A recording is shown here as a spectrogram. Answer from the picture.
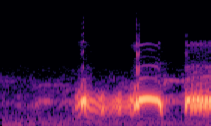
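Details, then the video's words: Spotted dove giving excited cooing used to stir wild doves into calling: soft low murmuring notes lead into a clear arched coo, then a steady held coo begins as the sound cuts off. "cu gáy thúc gù sung nhất// Tiếng cu gáy cực hay dùng kích bổi tập mồi thì khỏi bàn"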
